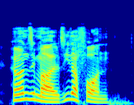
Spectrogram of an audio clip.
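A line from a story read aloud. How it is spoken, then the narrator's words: Calling out. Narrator (German): rief sie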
